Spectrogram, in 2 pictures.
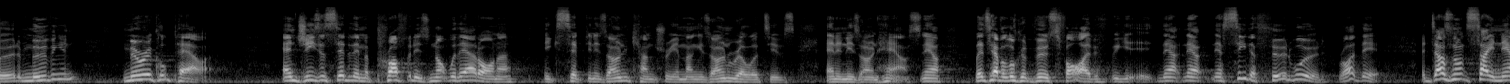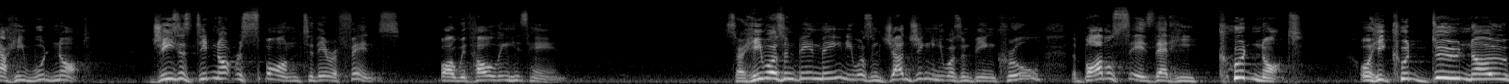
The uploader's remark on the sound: Recorded at Life Church, St. Louis, Missouri.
